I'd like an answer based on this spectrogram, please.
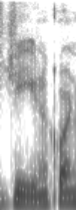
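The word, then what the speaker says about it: gunicorn: i'm pretty sure it's g unicorn because it's short for green unicorn so the last bit should still be pronounced unicorn so i'm gonna go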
